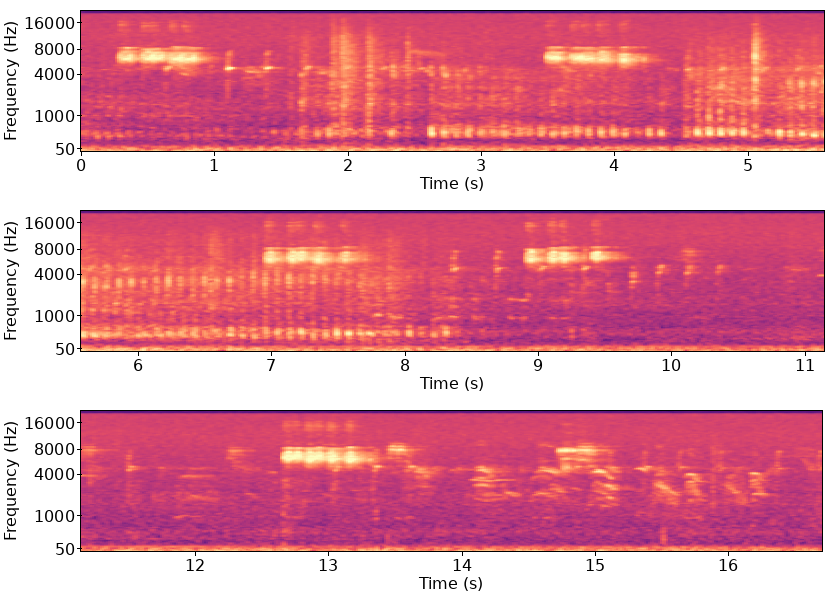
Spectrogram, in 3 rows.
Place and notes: Luttons, UK - pheasants leaving roost ...
pheasants leaving roost ... dpa 4060s in parabolic to MixPre3 ... bird calls ... crow ... robin ... wren ... blackbird ... treecreeper ... red-legged partridge ... redwing ...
